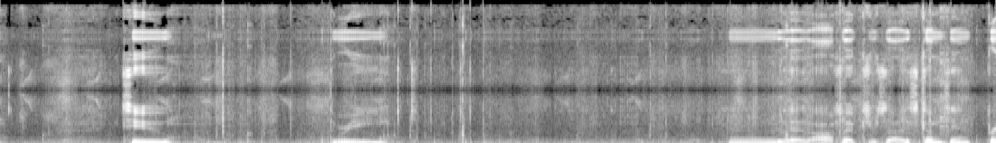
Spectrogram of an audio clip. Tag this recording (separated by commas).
Speech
